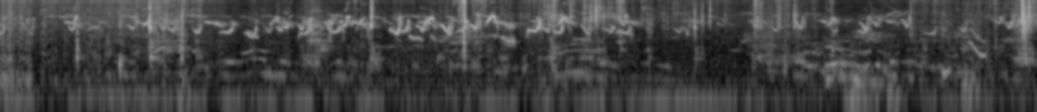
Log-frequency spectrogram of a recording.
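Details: Rapid, high, chirpy peeps from many black francolin chicks run almost nonstop, punctuated by ticks and rustles over a low hum.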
